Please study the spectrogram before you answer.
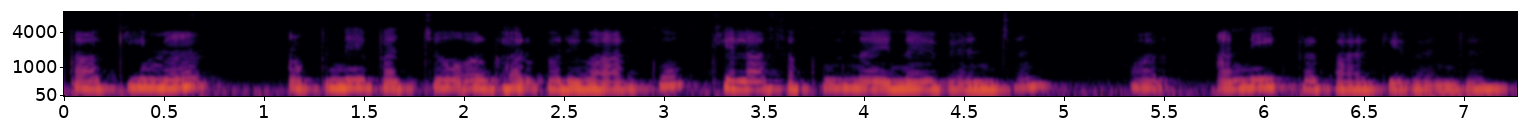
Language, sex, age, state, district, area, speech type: Hindi, female, 60+, Madhya Pradesh, Bhopal, urban, spontaneous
